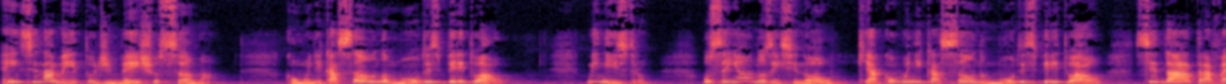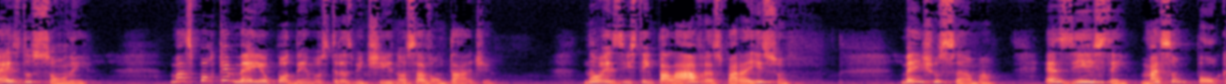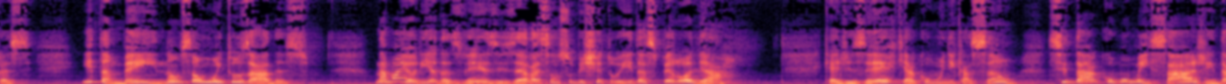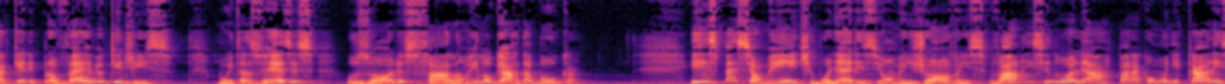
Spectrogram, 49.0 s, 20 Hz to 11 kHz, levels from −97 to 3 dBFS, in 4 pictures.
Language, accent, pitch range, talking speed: Portuguese, Brazilian, 190-275 Hz, 110 wpm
